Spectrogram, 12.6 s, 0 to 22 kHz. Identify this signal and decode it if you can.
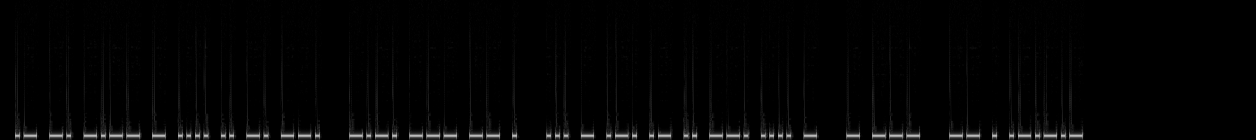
Morse code, heard as a keyed tone, about 28 wpm, 700 Hz. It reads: ANYTHING COME STRAIGHT TO ME.
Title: Sentences from Top 1000 Words - Review Part 6 - 28wpm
